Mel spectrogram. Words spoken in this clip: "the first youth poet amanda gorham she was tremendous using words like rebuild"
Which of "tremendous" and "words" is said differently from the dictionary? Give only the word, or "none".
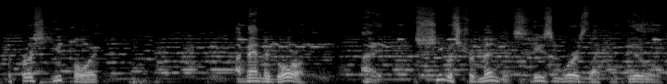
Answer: none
